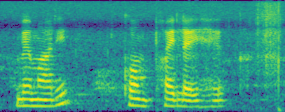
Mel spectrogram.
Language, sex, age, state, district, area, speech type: Maithili, female, 30-45, Bihar, Samastipur, rural, spontaneous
